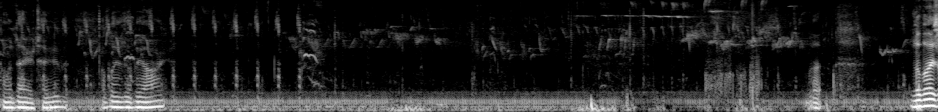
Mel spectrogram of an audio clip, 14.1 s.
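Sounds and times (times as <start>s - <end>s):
duck and bird calls: 0.0s - 14.0s
steady low hum: 0.0s - 14.0s.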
